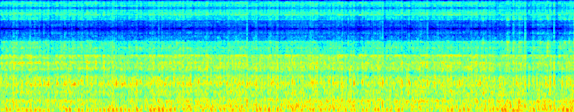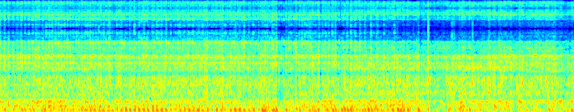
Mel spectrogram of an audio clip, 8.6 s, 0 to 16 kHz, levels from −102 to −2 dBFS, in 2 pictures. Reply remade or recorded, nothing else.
remade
